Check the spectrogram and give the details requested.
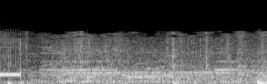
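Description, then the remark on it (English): A brief electronic telephone dialing beep sounds at the start, then steady faint tones hum under a muffled, crowded background, as if heard over a narrow phone line. “And of course, it's just the fact that she's got to get up and figure out how to work the phone.”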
